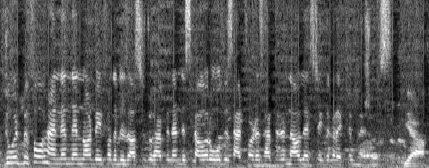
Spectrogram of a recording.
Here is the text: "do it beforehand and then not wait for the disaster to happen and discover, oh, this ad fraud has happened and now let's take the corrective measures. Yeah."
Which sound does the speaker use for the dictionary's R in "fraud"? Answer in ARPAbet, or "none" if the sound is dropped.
none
